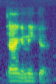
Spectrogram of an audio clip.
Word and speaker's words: Tanganyika: something like that no you said it right Tanganyika oh okay John hope you have a good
